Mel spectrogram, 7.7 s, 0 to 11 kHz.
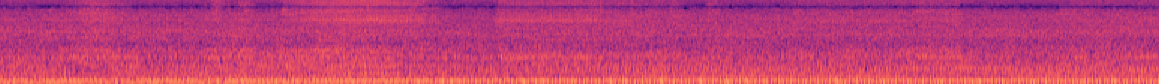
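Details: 高金GK500 motorcycle idling on a stand: steady idle with a faint fizzing buzz from a loose, vibrating fuel tank cap, which the owner first suspected was a chain noise; no fix has been found yet.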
